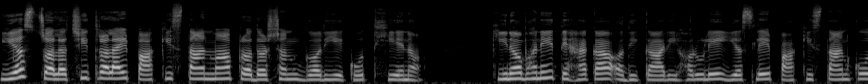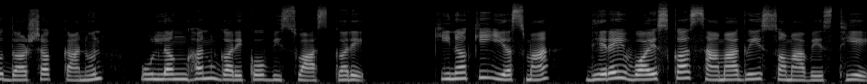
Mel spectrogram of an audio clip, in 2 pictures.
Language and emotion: Nepali, neutral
